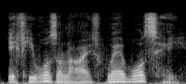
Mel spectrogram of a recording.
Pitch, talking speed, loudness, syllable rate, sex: 105 Hz, 225 wpm, -16 LUFS, 6.0 syllables/s, male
